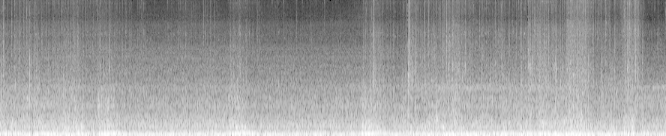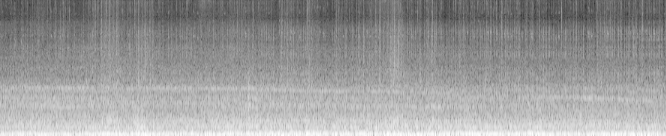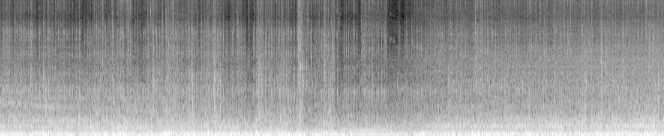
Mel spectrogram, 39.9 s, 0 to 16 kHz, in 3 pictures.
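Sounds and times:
engine and road noise: 0.0s - 39.9s.

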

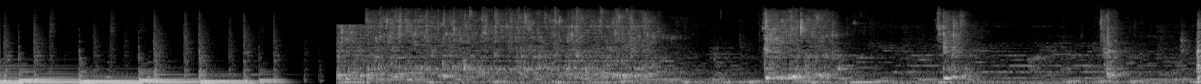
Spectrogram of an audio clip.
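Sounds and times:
toilet flushing: 3.4s - 8.7s, 9.4s - 9.9s.

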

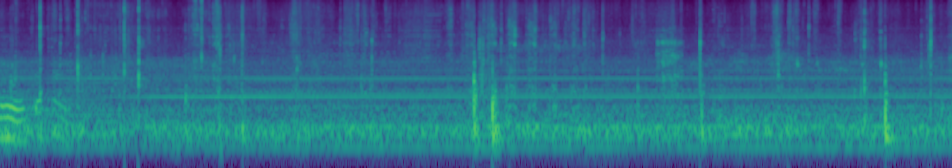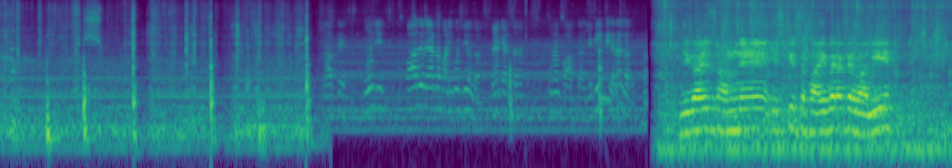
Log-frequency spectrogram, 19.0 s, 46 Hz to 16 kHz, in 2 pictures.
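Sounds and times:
steady hum: 0.0s - 19.0s
knife scraping fish scales: 1.9s - 8.8s, 9.4s - 12.6s.

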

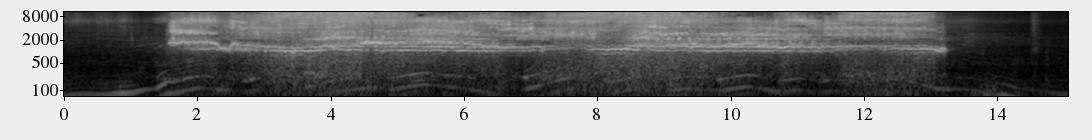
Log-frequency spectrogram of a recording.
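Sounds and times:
car engine revving: 0.6s - 15.0s
tyres squealing: 1.6s - 13.3s.

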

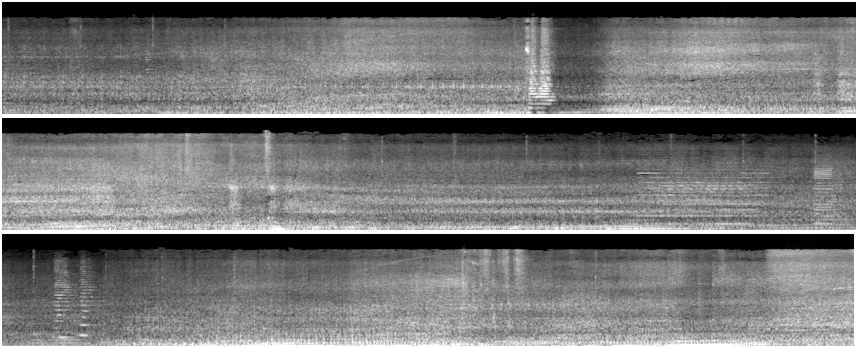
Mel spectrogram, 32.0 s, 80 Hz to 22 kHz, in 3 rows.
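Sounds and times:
heavy trucks driving past: 0.0s - 32.0s
truck horn toots: 6.5s - 7.1s, 18.5s - 22.6s.

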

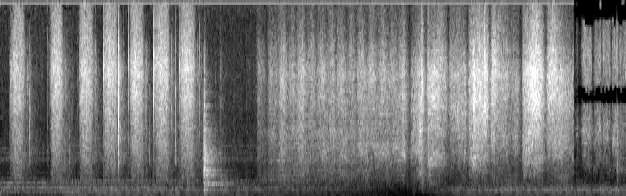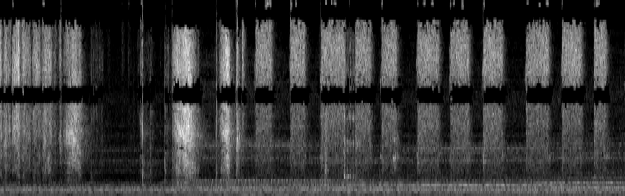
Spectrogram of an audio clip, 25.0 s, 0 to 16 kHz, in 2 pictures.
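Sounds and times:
soft background music: 0.0s - 25.0s
hand rubbing bicycle frame: 0.2s - 14.2s.

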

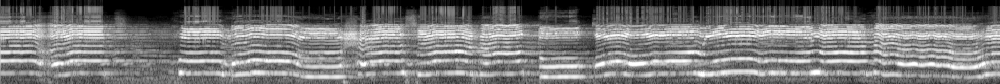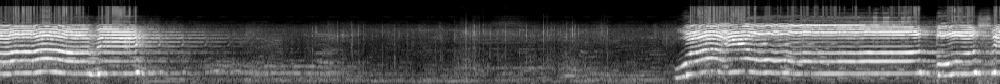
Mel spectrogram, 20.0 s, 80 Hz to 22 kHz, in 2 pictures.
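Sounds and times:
girl reciting melodically: 0.0s - 12.0s, 16.7s - 20.0s.

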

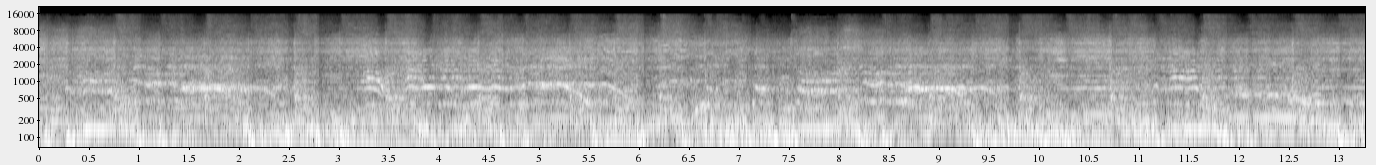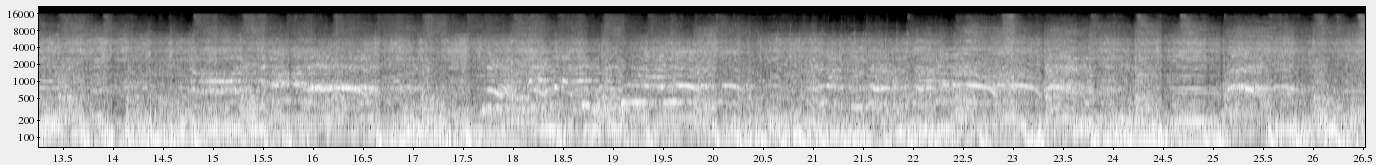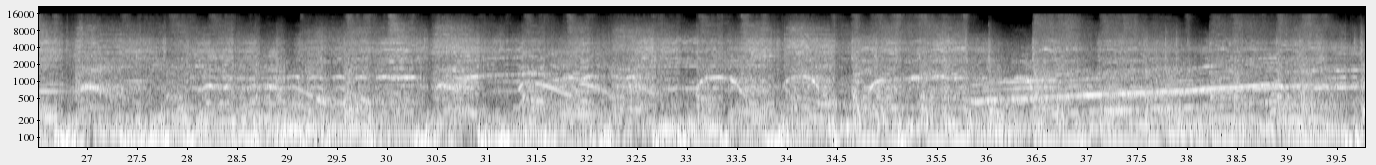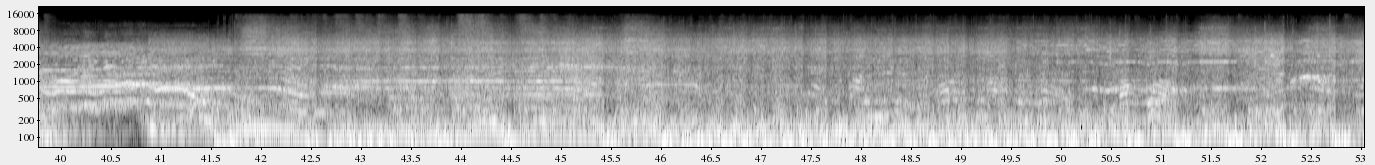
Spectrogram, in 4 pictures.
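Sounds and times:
person singing and yelling: 0.0s - 2.6s, 3.2s - 9.8s, 14.6s - 23.9s, 26.8s - 46.5s
rock band playing live: 0.0s - 53.0s.

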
